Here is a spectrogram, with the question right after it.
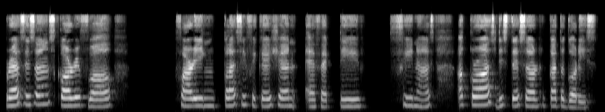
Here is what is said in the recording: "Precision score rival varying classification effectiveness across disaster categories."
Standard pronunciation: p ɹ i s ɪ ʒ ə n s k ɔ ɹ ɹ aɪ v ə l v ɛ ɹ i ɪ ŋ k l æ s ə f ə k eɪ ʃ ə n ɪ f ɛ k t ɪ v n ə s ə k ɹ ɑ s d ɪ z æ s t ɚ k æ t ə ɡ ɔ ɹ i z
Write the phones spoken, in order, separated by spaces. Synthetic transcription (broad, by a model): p ɹ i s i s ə n s k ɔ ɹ ɹ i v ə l f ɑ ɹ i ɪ ŋ k l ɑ s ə f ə k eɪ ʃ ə n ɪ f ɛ k t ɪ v n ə s ə k ɹ ɑ s d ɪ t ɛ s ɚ k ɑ t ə ɡ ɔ ɹ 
